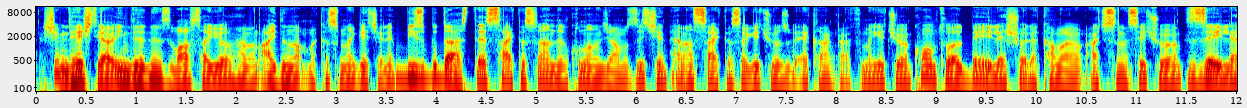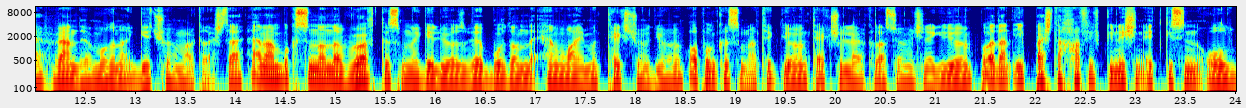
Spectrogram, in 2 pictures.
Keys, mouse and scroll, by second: 3.1 click, 8.7 ctrl+b, 11.4 z, 13.8 click, 16.3-18.0 drag, 18.4 click.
